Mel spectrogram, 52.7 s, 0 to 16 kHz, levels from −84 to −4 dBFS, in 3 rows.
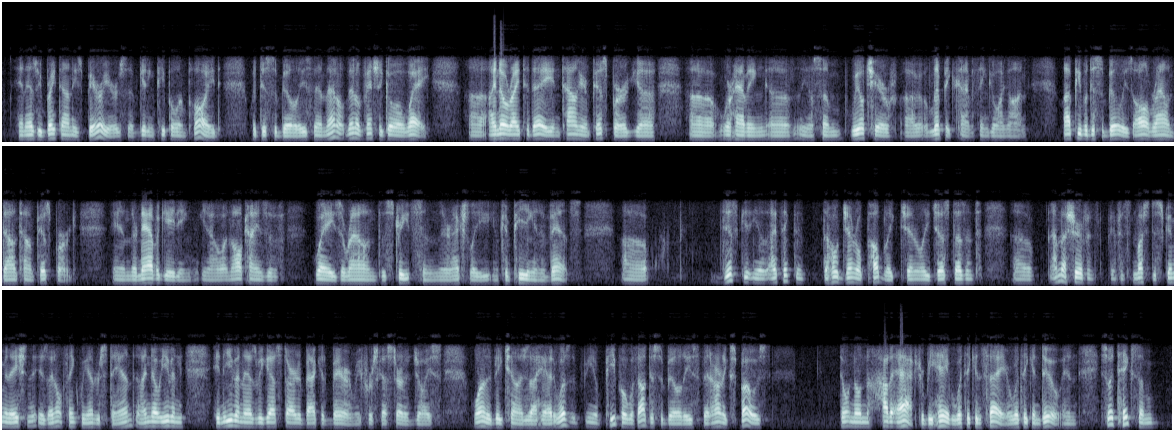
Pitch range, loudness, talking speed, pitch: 90-110 Hz, -19 LUFS, 190 wpm, 100 Hz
